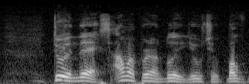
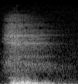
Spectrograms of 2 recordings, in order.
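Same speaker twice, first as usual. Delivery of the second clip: weary sigh. Real, not acted. Fed-up end.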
